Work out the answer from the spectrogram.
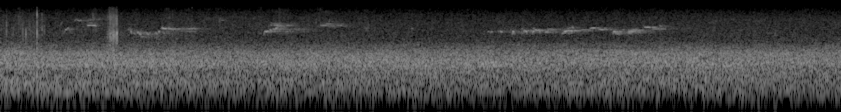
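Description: Small birds chirping in short, scattered phrases over a steady outdoor background rumble.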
